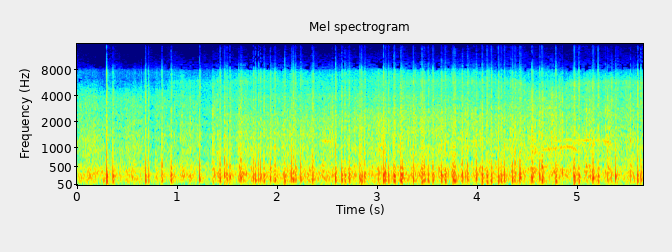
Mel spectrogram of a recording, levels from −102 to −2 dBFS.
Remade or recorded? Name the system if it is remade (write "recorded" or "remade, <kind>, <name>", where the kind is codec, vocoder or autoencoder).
recorded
